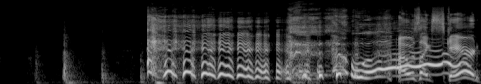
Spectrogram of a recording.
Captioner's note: laughs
